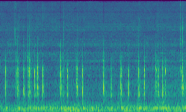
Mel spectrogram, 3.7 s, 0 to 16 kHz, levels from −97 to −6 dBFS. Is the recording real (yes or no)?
no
